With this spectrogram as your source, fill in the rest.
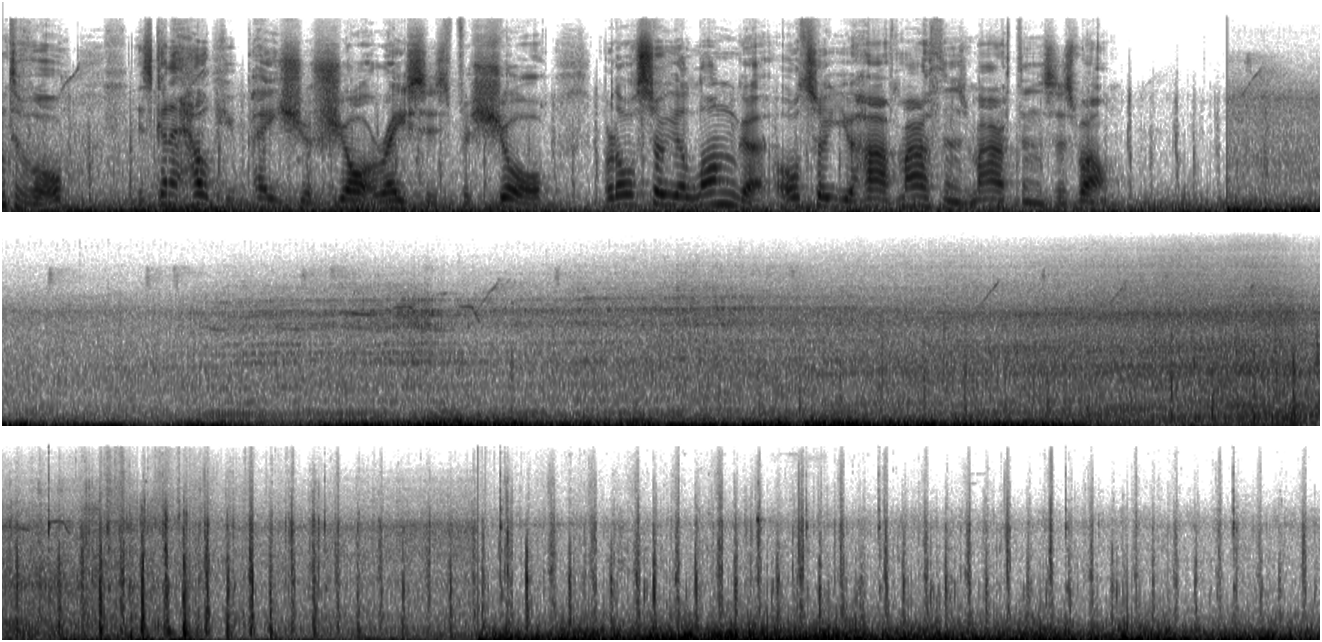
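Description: Running footsteps patter on asphalt.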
